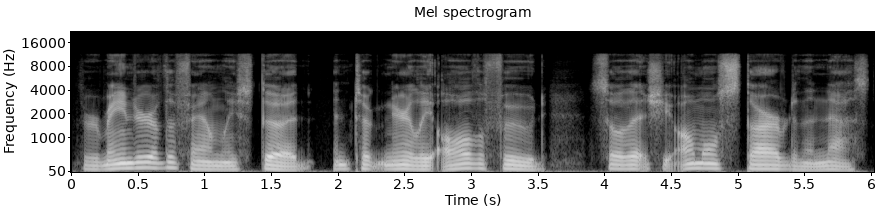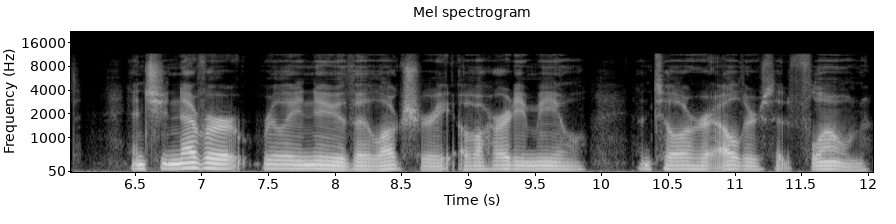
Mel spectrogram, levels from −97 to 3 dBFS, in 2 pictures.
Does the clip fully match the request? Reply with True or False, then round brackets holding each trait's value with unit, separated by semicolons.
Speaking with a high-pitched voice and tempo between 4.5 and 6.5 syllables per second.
False (110 Hz; 4.7 syllables/s)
